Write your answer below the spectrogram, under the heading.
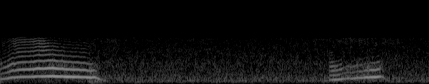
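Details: Liddy, a pet cat, snoring while asleep and probably dreaming: a drawn-out, nasal, whining tone lasting about a second that falls at its end, then a shorter, rising tonal snore after a quiet pause.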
